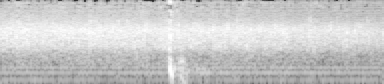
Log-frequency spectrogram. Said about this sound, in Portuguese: Podem aplaudir o Senhor.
